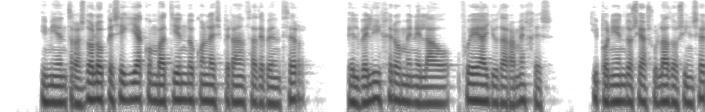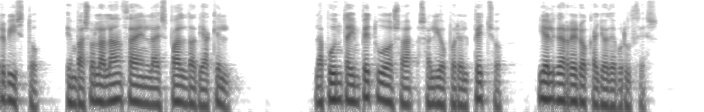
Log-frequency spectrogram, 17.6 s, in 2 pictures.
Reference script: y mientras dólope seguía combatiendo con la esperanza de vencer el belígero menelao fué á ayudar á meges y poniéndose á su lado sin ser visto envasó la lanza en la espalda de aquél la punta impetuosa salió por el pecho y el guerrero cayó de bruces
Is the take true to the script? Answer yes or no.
yes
